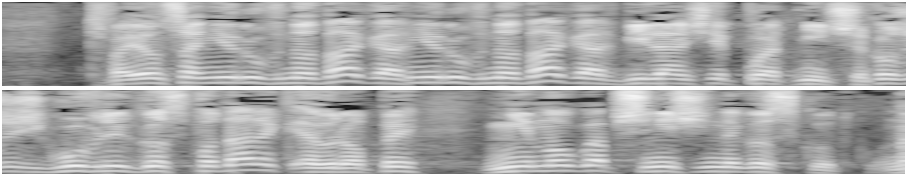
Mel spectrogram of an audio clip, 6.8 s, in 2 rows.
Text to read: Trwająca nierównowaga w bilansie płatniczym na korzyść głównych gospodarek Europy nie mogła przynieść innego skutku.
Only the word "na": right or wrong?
wrong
